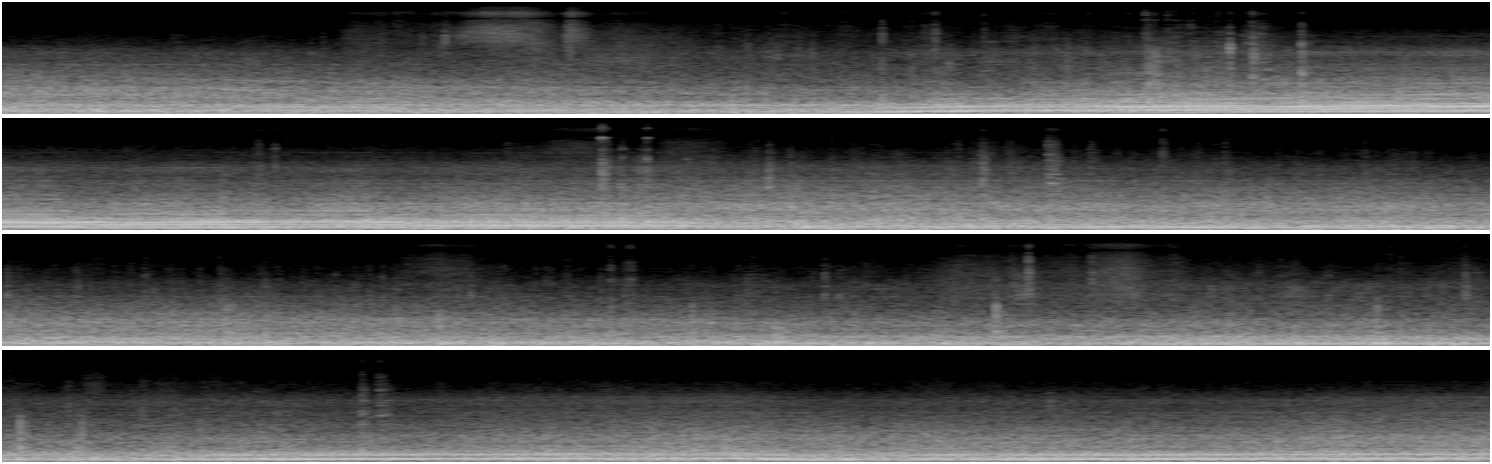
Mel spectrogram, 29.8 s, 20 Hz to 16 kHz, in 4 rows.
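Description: Dodge Charger Scat Pack's 392 (6.4-litre HEMI V8) engine driving on a highway, heard from inside the cabin over steady road rumble. The revs climb about four seconds in and ease back, then pick up again near the end.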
